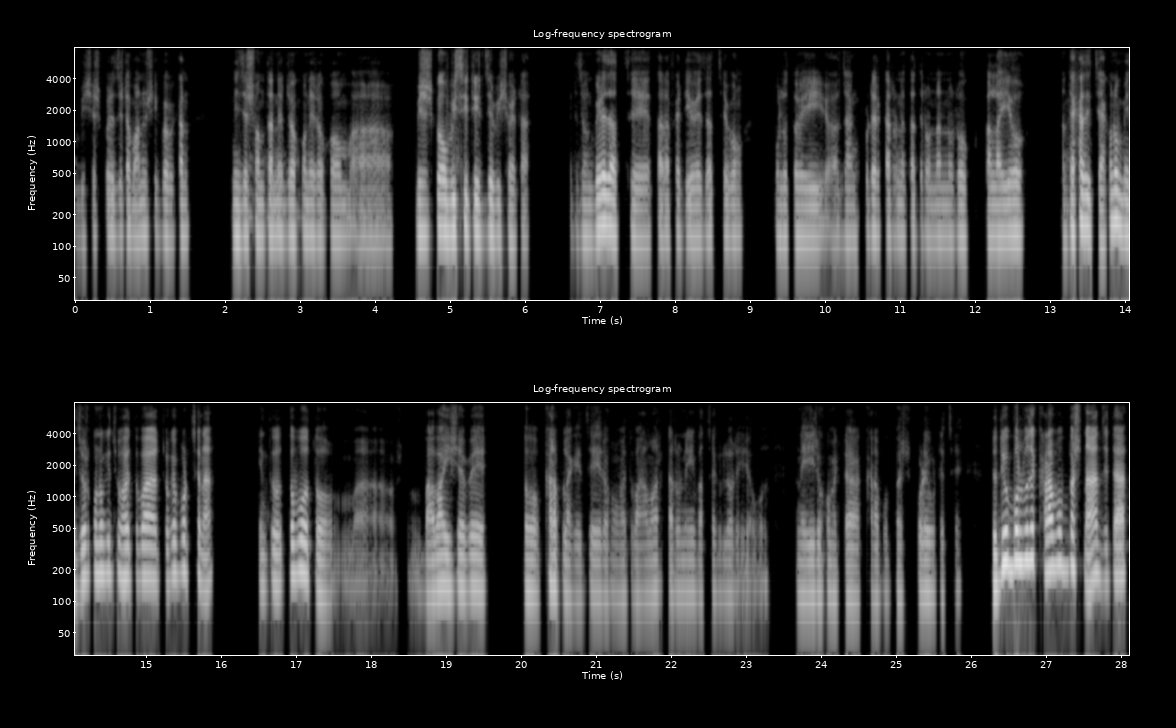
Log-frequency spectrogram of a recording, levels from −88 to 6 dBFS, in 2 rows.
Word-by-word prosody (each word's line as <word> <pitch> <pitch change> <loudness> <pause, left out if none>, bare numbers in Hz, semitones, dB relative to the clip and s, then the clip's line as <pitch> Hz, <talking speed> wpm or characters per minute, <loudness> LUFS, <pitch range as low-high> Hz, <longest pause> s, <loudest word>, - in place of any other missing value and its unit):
বিশেষ 125 +3 -13
করে - - -4
যেটা 130 - -2
মানসিকভাবে 130 -1 -6
কান 130 -1 -1 0.7
নিজের 130 0 -2
সন্তানের 130 0 -2
যখন 130 +1 -3
এরকম 125 0 -6 0.2
আ - - -11 0.8
বিশেষ 130 -1 -1
করে 145 - +4
ওবেসিটি 140 0 +2
র - - -10
যে 135 - +3
বিষয়টা। 115 -2 -8 0.6
এটা 130 - -22
যখন 125 -1 -5
বেড়ে 155 +2 +8
যাচ্ছে, 130 -2 -1 0.3
তারা - - -4
ফ্যাটি 130 -3 -8
হয়ে 120 0 -4
যাচ্ছে - - -8
এবং 125 0 -5 0.5
মূলত 120 -1 -7 0.2
এই 120 - -2 0.2
আ - - -8
জাঙ্ক 120 0 -7
ফুডের 135 -2 -4
কারণে 125 0 -4
তাদের - - -7
অন্যান্য 120 0 -7
রোগ 120 -1 -3 0.2
বালাইও 125 +1 0 0.7
দেখা 135 +5 +6
দিচ্ছে। 140 - -1
এখনো 155 +8 +4
মেজর 140 +5 +2
কোন 180 - +4
কিছু 180 0 -4
হয়তোবা 165 +1 +4 0.2
চোখে 170 +4 -1
পড়ছে 195 -4 0
না। 130 - +1 0.6
কিন্তু 140 +1 -6 0.2
তবুও 180 +1 +5
তো 125 - +2 0.4
মা-বাবা 95 - -5
হিসেবে 135 0 -1 0.6
তো 130 - -1 0.2
খারাপ 140 -4 +2
লাগে। 110 -1 -9
যে 120 - -10
এরকম 115 0 -11
হয়তোবা 115 0 -11
আমার 120 +1 -7
কারণেই 120 0 -8
বাচ্চাগুলোর 120 0 -12
এই 130 - -15
অব - - -23 0.5
মানে 115 -1 -8
এইরকম 115 0 -5
একটা 115 0 -6 0.2
খারাপ 110 -2 -9
অভ্যাস 115 0 -12
করে 120 0 -3
উঠেছে। 115 +1 -17 0.5
যদিও 180 +13 +10
বলব 240 -1 +12
যে - - +9
খারাপ 200 +2 +9
অভ্যাস 210 0 +4
না - - +9 0.2
যেটা 155 - +2
125 Hz, 160 wpm, -22 LUFS, 120-140 Hz, 0.8 s, বলব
